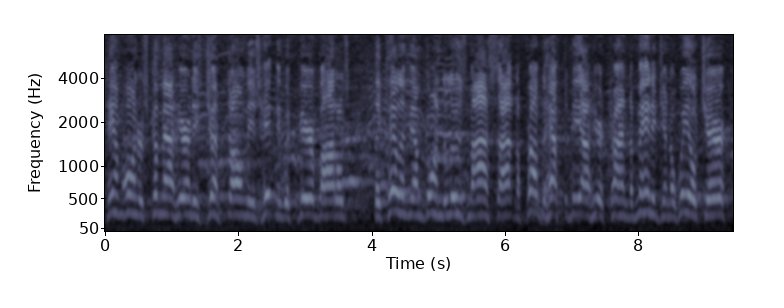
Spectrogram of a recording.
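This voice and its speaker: An older man, a wrestling manager cutting a whiny, self-pitying promo that swells into shouted preaching. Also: very high-pitched, steady tone, brisk, in a large hall, noisy background.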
